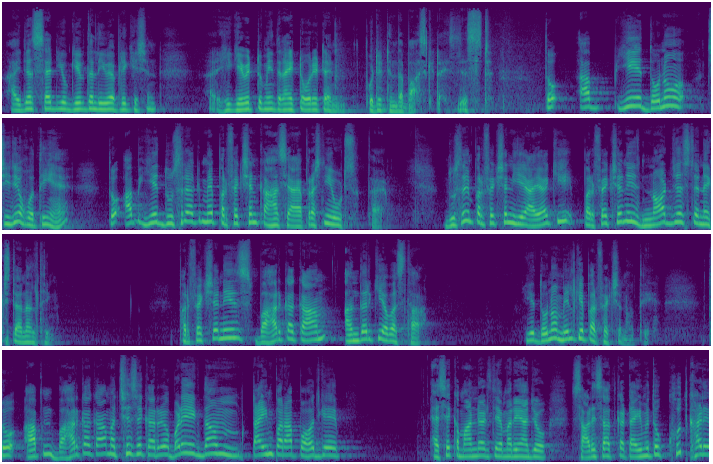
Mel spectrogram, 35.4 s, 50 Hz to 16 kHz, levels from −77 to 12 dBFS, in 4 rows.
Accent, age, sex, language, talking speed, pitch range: native, 50-69, male, Hindi, 185 wpm, 165-215 Hz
